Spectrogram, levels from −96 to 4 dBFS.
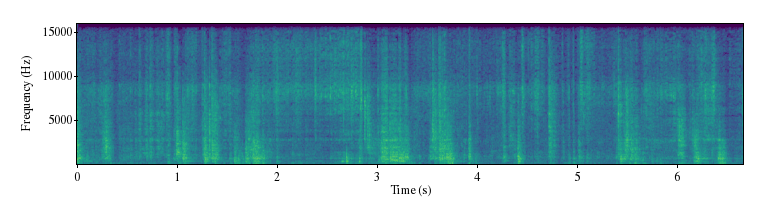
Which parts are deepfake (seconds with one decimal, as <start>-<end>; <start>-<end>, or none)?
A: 1.8-3.3; 5.8-6.7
